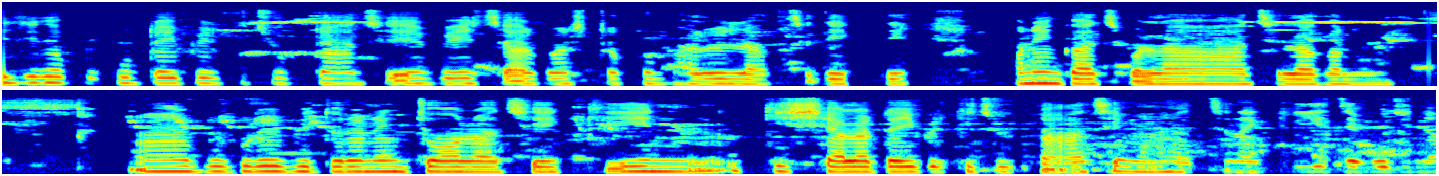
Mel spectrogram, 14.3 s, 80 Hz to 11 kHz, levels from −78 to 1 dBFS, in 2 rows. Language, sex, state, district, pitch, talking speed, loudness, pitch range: Bengali, female, West Bengal, Jhargram, 200 Hz, 155 wpm, -18 LUFS, 190-210 Hz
